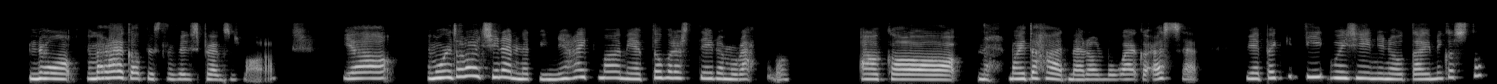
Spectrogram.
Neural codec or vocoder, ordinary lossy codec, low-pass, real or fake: codec, 24 kHz, 0.9 kbps, WavTokenizer, small release; none; 7.2 kHz; fake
